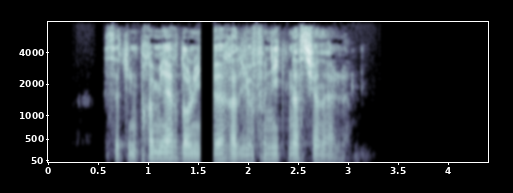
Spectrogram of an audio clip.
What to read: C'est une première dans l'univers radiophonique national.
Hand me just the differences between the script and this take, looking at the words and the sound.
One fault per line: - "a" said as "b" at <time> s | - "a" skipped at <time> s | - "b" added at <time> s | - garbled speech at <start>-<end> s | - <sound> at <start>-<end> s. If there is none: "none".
- dropout at 1.5-1.7 s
